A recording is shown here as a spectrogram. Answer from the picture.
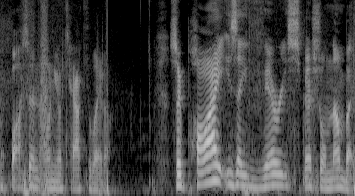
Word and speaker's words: pi: is the Greek letter for P we actually pronounce it PI P I so there is a button on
